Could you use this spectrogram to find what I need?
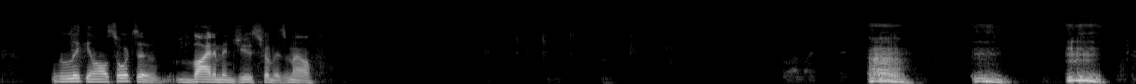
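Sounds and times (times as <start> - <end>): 
speech: 0.5 - 3.3, 8.7 - 11.1
person choking and clearing throat: 8.7 - 11.2.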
